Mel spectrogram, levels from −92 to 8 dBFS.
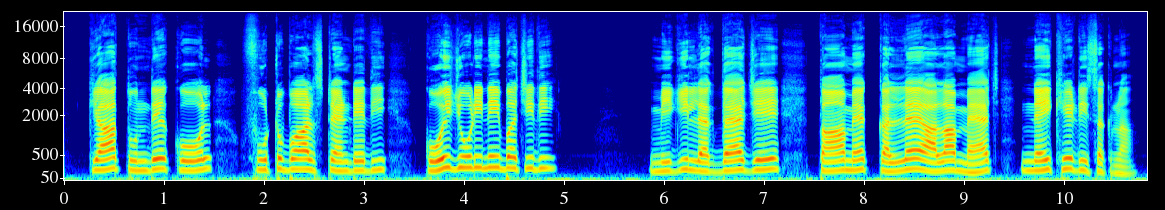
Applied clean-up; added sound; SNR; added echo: none; none; none; none.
